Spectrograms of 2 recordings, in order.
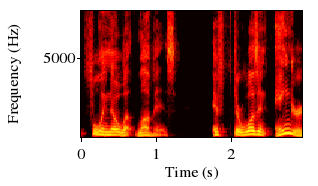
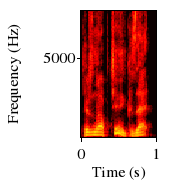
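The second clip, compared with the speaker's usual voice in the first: ordinary delivery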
